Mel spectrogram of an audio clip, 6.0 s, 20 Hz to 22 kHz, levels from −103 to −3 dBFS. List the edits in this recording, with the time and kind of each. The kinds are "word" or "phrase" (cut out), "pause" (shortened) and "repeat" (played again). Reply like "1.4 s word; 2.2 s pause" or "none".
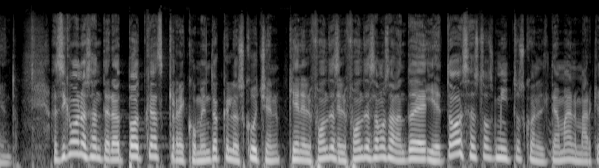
1.7 s word; 2.8 s pause; 3.4 s repeat; 4.2 s phrase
